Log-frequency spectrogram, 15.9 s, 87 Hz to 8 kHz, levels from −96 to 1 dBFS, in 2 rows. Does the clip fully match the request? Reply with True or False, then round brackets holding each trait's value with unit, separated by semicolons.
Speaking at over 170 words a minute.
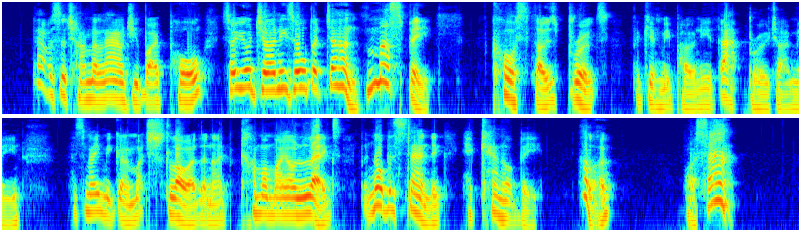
True (190 wpm)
